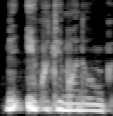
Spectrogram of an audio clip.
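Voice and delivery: high, loud demand to be heard; insistent protest. A narrator's reading. Clerk protesting to squabbling colleagues, insistent.

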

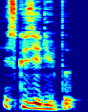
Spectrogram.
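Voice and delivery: mock-impressed sarcasm; sarcastic. A narrator's reading. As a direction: toss it back with mild irony. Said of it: "fit Oliver d'un air sarcastique".

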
